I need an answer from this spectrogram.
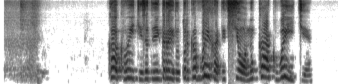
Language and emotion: Russian, angry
